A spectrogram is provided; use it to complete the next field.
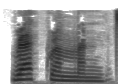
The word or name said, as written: recrement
